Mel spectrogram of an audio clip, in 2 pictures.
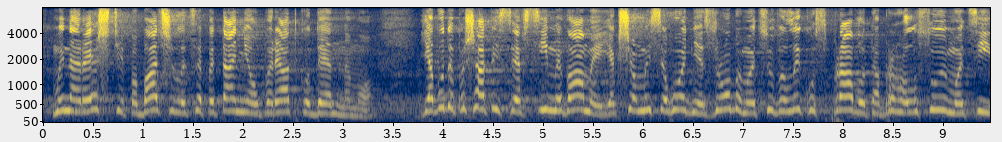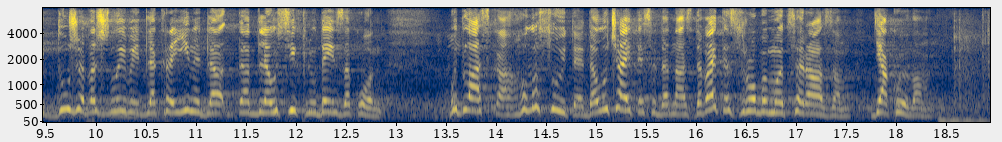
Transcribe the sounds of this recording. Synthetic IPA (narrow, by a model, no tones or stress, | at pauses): mɪnɐɾɛʃtʲipɔbɑt͡ʃɪlˠɪt̪sɛpɪt̪ɑnʲːɐʊpɔɾʲat̪kʊd̪ɛnːɔmʊ | jabud̪ʊpɪʃɑt̪ɪsʲɐwsʲimɪʋɑmɪjɐkʃt͡ʃɔmɪsʲɔɦɔdʲnʲizrɔbɪmɔt͡sʲuʋelˠɪkʊspɾɑʋʊt̪ɐpɾɔɦɔlˠɔsujemɔt͡sʲijd̪uʒɛʋɐʒlˠɪʋɪjd̪lʲɐkɾɐjinɪd̪ʲɐt̪ɐd̪lʲɐʊsʲixlʲʊd̪ɛjzɐkɔn | bʊd̪lˠɑskɐɦɔlˠɔsujt̪ɛd̪ɐlˠʊt͡ʃɑjt̪esʲɐd̪ɐnɑsd̪ɐʋɑjt̪ɛzrɔbɪmɔt̪sɛɾɑzɔm | dʲakʊjʊʋɑm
